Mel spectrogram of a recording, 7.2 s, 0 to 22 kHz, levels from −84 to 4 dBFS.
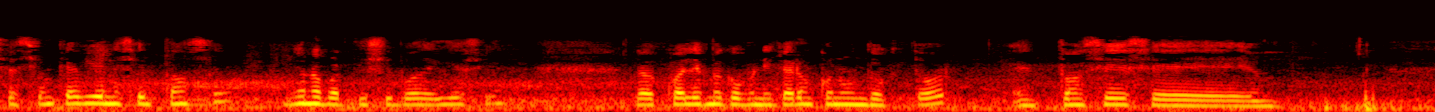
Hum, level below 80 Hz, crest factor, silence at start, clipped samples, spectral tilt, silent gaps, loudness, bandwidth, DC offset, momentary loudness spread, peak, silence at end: none; -46 dBFS; 16 dB; 0 s; under 0.1%; -8 dB/octave; none; -29 LUFS; 6.6 kHz; under 0.1%; 12 LU; -12 dBFS; 0 s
